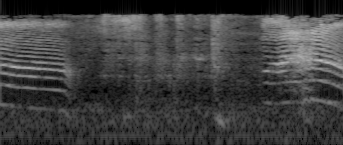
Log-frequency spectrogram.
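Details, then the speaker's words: High-pitched crying bursts from a sick newborn who tested positive for RSV, broken by a short pause with rustling; distress cry during nasal suctioning. "Oh, he does. Oh, yeah, he does. They just take a minute to cry."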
